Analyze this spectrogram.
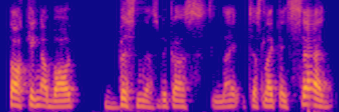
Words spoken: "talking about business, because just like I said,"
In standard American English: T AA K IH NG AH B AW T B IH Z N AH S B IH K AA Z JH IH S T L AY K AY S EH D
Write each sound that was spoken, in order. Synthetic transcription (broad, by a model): T AA K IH NG AH B AW T B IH S N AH S B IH K AA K JH IH S T L AY K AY S EH D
